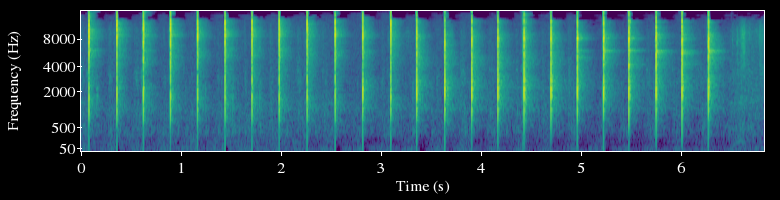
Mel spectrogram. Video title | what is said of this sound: bmw f 650 gs repair strip and clean part 12 | started off hollow now it sounds solid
